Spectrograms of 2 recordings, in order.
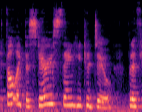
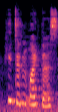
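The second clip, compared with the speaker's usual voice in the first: plain reading voice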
